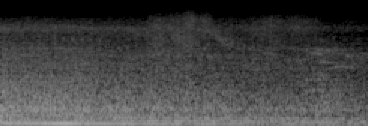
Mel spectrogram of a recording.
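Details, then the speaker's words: Fiat Tipo electric radiator fan motor after cleaning, lubrication and brush service (it was previously noisy and stiff with dirt inside): smooth low hum with steady airflow rush, no scraping or ticking, easing off gradually, spinning freely and faster than before. "e ela não faz barulho nenhuma é só o vento mesmo bastante vento mesmo"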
